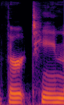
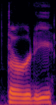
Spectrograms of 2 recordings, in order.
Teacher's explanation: With 13, the stress is on the second syllable. With 30, it's on the first. You almost have to exaggerate it when you're practicing.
